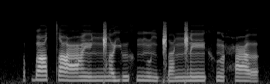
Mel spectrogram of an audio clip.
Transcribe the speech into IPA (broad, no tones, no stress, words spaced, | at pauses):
ɓʌtˤɛʕẽ ŋ͡ǁʌjɯxŋũɡ͡ǁa ŋ͡ǁẽxũħʕʌ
